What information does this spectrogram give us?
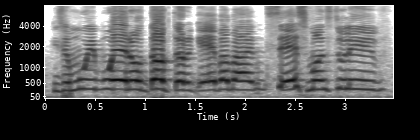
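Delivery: hammed-up Spanish accent. Cheesy comic telling a podcast host his jokes, in a hammed-up Spanish accent.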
